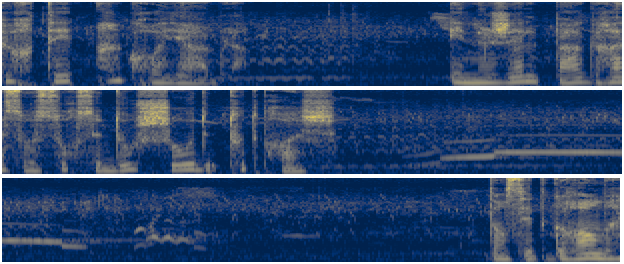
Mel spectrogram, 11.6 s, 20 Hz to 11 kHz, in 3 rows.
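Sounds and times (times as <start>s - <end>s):
speech: 0.0s - 1.6s, 2.8s - 6.1s, 10.8s - 11.6s
common loon wailing call on Lake Mývatn in Iceland: 6.2s - 9.8s.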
